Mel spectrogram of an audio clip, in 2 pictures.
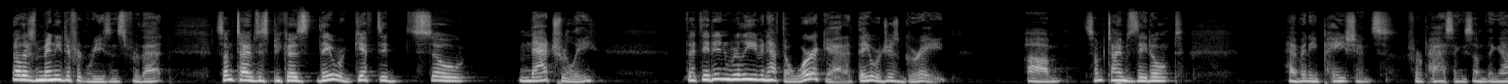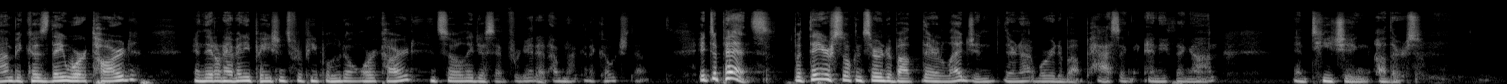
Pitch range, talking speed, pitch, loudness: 135-175 Hz, 175 wpm, 155 Hz, -21 LUFS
